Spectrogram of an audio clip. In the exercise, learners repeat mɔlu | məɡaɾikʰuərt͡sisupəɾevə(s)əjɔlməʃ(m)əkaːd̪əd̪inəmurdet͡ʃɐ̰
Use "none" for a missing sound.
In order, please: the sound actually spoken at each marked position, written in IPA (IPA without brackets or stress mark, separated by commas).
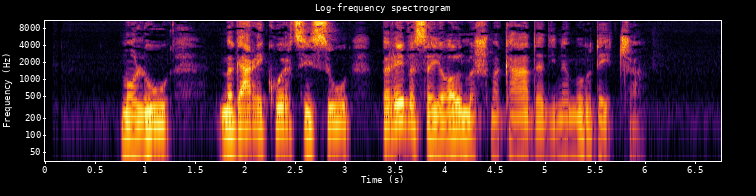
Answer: s, m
